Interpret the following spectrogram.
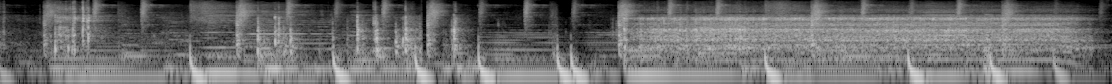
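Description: Electric mini chopper (Blitzhacker) grinding chopped vanilla pod and sugar into vanilla sugar. It starts a little past halfway with a loud, steady grinding whirr and cuts off near the end. Before it come a few plastic clicks as the jar and lid are fitted, and background music plays throughout.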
